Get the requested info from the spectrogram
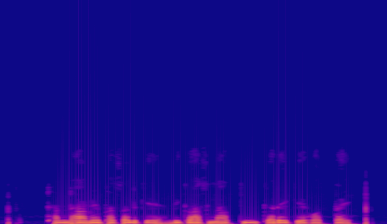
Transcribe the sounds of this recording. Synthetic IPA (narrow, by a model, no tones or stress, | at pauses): ʈʰə̃ɳɖʱamẽpʰəsəlkḛbɪkaːslaːkikəɾekeɦoːt̪ːəi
